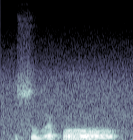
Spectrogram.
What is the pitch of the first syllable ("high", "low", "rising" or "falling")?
low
